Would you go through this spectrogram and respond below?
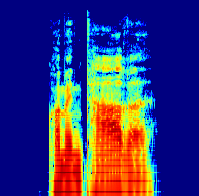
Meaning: nominative/accusative/genitive plural of Kommentar
- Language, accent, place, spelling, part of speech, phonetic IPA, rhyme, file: German, Germany, Berlin, Kommentare, noun, [kɔmɛnˈtaːʁə], -aːʁə, De-Kommentare.ogg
